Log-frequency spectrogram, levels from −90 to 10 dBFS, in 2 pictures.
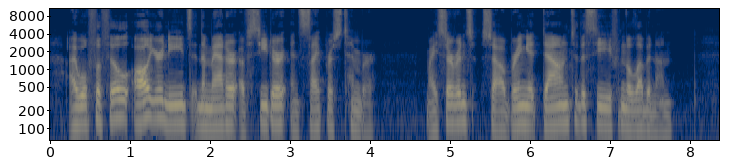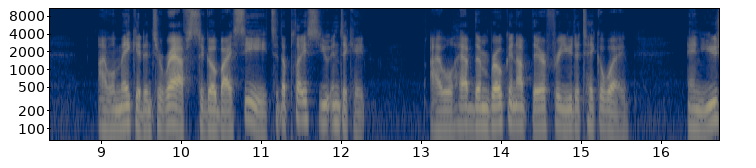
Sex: male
